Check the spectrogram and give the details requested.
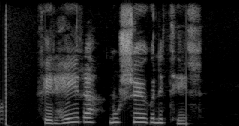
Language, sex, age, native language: Icelandic, male, 6, Icelandic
